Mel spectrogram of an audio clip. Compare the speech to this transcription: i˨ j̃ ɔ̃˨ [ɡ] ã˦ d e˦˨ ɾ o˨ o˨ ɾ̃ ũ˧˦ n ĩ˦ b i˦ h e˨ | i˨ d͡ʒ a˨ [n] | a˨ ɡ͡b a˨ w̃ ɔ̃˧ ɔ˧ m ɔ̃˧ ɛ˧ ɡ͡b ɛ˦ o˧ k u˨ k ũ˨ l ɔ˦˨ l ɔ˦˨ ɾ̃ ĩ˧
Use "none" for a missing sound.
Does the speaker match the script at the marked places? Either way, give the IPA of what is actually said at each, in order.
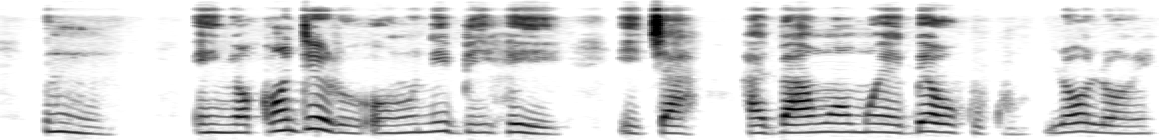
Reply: k, none

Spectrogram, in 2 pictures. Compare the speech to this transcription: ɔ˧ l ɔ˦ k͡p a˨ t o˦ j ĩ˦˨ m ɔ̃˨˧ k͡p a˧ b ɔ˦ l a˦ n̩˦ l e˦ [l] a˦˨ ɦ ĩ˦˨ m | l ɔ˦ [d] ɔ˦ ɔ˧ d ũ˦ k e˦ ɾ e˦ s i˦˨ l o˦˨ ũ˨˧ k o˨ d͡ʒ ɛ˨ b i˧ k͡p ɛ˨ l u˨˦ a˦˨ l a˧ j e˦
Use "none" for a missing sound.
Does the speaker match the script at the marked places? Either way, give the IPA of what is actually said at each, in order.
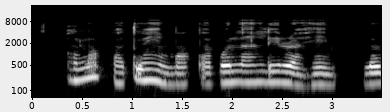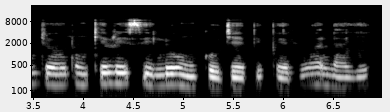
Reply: ɾ, d͡ʒ

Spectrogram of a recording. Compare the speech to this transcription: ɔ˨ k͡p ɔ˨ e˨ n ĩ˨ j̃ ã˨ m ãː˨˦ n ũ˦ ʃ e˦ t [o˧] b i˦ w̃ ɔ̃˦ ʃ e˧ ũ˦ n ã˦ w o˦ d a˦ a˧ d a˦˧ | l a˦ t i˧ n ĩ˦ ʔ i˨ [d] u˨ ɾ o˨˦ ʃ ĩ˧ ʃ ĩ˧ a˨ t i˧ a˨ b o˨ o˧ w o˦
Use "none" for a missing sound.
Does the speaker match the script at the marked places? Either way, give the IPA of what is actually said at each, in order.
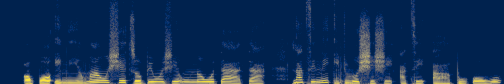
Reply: o˧, d

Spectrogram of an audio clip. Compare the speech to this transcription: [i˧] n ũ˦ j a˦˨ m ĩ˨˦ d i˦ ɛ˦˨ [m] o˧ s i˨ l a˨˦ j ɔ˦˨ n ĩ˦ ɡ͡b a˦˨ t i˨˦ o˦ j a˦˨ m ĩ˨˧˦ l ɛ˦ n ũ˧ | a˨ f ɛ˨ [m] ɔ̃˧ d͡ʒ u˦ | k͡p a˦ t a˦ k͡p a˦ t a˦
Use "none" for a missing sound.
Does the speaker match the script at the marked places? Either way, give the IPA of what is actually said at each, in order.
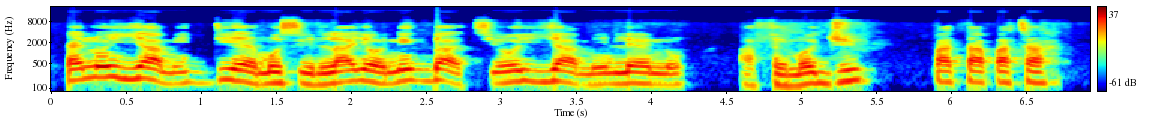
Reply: ɛ˧, m, m

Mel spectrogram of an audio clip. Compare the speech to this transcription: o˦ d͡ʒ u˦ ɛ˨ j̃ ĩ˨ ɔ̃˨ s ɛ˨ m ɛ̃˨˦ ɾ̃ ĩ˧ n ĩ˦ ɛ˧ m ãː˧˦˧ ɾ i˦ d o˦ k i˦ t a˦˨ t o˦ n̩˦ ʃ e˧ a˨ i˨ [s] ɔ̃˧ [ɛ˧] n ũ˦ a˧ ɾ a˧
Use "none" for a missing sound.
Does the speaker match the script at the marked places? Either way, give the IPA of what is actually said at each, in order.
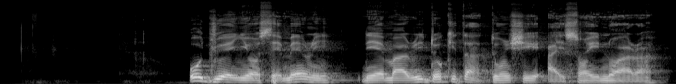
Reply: s, i˧

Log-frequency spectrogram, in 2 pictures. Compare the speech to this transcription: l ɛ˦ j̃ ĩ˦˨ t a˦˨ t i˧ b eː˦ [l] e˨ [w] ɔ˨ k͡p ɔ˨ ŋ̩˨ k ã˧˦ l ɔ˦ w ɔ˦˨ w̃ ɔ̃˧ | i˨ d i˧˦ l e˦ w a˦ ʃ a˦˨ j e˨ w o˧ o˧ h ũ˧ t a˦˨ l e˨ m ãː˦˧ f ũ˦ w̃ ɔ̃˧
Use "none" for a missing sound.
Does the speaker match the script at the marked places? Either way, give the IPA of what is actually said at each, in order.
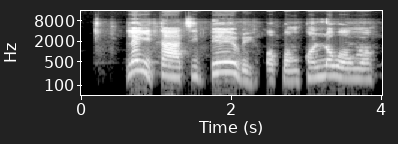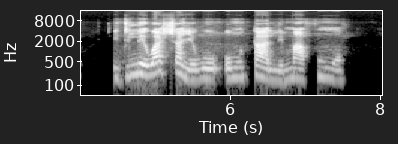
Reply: ɾ, none

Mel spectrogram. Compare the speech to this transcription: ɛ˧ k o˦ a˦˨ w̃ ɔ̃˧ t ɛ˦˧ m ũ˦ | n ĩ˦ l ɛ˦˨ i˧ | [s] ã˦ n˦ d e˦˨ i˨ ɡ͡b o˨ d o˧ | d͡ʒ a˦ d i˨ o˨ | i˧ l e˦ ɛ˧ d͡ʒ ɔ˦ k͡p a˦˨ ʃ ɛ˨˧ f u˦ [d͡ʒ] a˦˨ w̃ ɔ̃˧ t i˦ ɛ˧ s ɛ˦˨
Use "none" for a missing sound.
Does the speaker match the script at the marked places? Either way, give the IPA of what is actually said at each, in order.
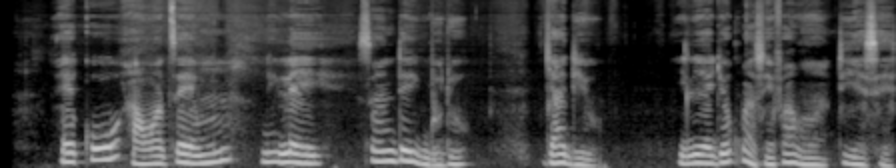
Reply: s, none

